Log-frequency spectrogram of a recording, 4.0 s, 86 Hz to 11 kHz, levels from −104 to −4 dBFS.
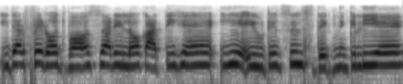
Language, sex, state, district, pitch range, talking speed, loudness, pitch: Hindi, female, Bihar, Gopalganj, 240-265 Hz, 195 wpm, -18 LUFS, 255 Hz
